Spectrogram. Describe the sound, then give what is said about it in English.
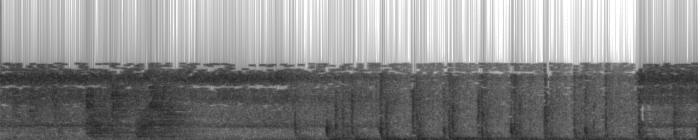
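A steady, broad hiss of gas escaping under pressure in a lamp chimney runs through the whole stretch, joined midway by a string of soft, irregular thumps and clicks. “The gas is forming.”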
